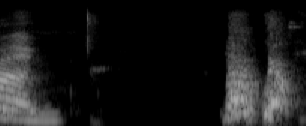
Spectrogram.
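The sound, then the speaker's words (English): A dog barks three times in short, loud bursts: one at the start, then a pause, then two quick barks close together. The barks are clear, with no talking. “To be honest, now, sorry, like we have a dog here.”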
